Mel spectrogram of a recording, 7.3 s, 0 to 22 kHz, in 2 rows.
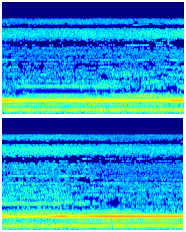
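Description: Haas OM-2A vertical machining center's spindle running at full speed, about 30,000 rpm, with no cutting load: a steady whine with a lower hum beneath.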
